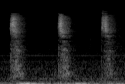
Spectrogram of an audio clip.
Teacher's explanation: it's unvoiced your vocal cords are not vibrating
